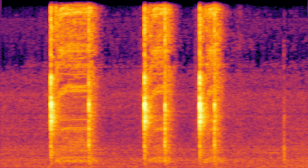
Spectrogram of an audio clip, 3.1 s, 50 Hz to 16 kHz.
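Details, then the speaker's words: Suzuki motorcycle, about 64,000 (or 6,400) miles, on a jumper box with power confirmed: sharp dry clicks in uneven bursts, no starter spin. Earlier it spun but hesitated; seized engine or bad starter relay suspected, not confirmed. "Looks like it's only clicking. The starter relay is clicking, but it's not spinning."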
